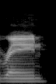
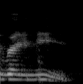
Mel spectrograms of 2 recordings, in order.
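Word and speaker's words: Rayne: No, it's actually Rainy. Like Rainy. Sorry. Yes. Rainy. Trust me, with my last name being Payne spelled the same way, just replace the R.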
